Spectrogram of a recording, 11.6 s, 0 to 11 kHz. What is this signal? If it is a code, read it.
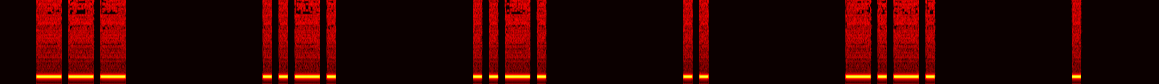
Morse code, heard as a keyed tone, about 15 wpm, spaced as for 5 wpm, 1000 Hz. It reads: OFFICE
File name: qotdfiles / 5wpm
